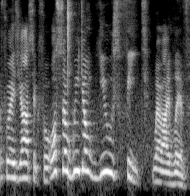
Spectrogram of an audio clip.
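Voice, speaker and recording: With an American accent, a man talks in a raised, projected voice, his bright, sharp tone swinging very widely in pitch. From England. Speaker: gaming livestreamer. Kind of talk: casual livestream chat.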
